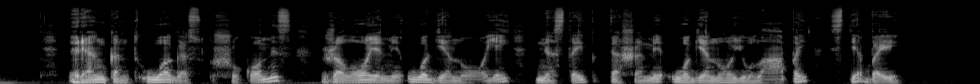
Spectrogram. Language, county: Lithuanian, Kaunas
